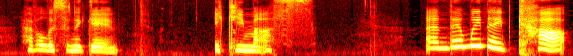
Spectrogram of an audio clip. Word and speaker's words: いきます: place for going and we don't pronounce the u on the end of that word have a listen again ikimasu and then we need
